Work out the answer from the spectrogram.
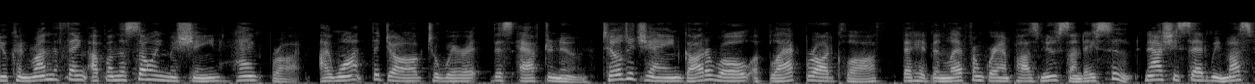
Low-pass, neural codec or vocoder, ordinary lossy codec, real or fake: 7.2 kHz; none; AAC, 32 kbps; real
